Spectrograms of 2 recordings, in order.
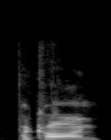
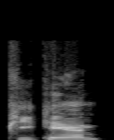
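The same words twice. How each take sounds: First: "pecan" said puh-KAHN; short first syllable in "pecan", stressed KAHN; puh-KAHN pronunciation. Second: "pecan" said pee-CAN; short A at the end of "pecan"; pee-CAN pronunciation. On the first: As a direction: say "pecan" with a broad AH ending. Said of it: "I actually do say pecan". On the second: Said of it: "in the video I said pecan". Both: Shown as a demonstration.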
